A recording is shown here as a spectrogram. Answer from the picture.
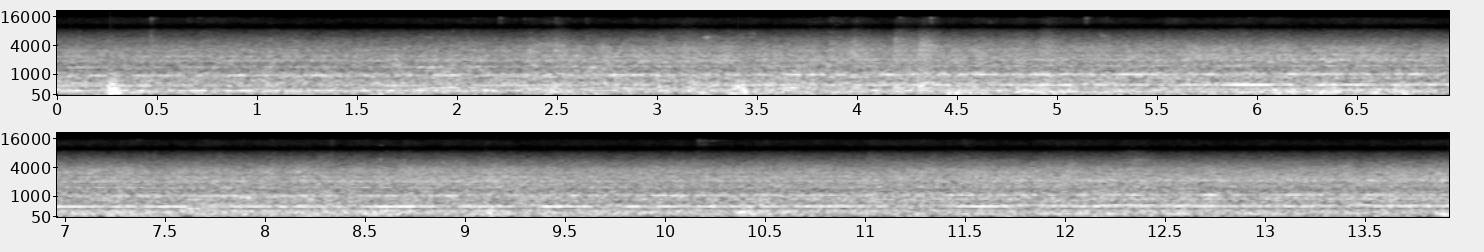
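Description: Commuter train running at speed, heard from inside the carriage: a steady rumble with a steady whine over it, and one sharp knock just after the start.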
